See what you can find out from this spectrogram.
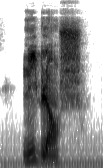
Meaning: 1. white night (sleepless night) 2. nuit blanche (an all-night celebration or festival)
- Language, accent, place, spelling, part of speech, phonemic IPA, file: French, France, Lyon, nuit blanche, noun, /nɥi blɑ̃ʃ/, LL-Q150 (fra)-nuit blanche.wav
